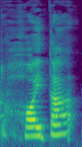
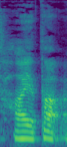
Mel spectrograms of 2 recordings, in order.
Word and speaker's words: Hayata: This is not Hoita, this is Hayata, and well known, we pronounce it Hayata.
